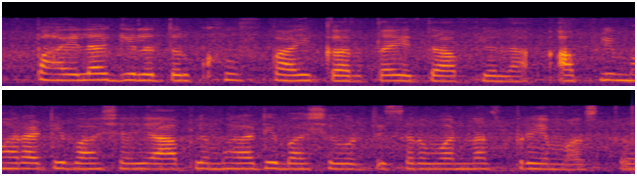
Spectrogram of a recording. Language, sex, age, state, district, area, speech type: Marathi, female, 18-30, Maharashtra, Ratnagiri, urban, spontaneous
